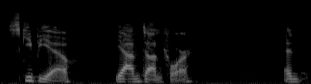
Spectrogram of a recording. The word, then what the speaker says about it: Scipio: Oh, but CPO is pronounced Scipio.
